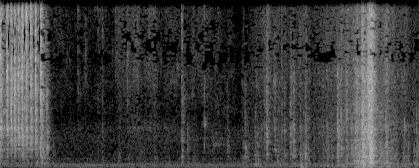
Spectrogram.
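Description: Plastic Transformers Decepticon puppet toy's mechanism giving a short, rapid clicking rattle at the start as it is worked. Near the end comes a louder rustle and knock of it being handled and set down.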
